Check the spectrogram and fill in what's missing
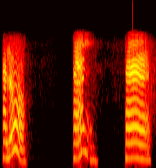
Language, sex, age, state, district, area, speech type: Bengali, female, 45-60, West Bengal, Kolkata, urban, conversation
